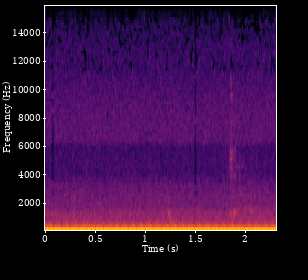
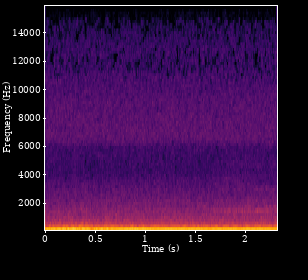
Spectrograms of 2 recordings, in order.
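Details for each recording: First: 2009-2014 Suzuki SX4 running really rough at idle: deep lumpy, uneven pulses; cylinder 3 and 4 misfire codes, ignition coil swapped between cylinders to confirm a failed coil. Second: Suzuki SX4 that had misfire codes (P0300–P0304), heard after ignition coil replacement: a low, steady idle rumble with no stumbles or skipped beats, then handling noise; normal idle, though the scanner still showed misfire detected afterward.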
